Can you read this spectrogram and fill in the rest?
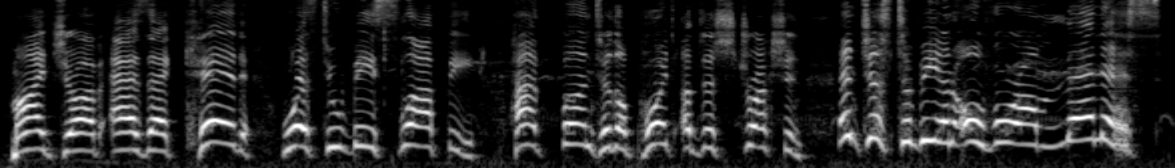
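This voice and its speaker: A woman's voice: extremely high pitch, normal speed, hardly any pauses, no echo. A woman playing a bitter adult daughter confronting her stepfather in an audio roleplay, scathing, profane and confrontational. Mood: hurt, accusing. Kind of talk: scripted audio roleplay monologue.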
